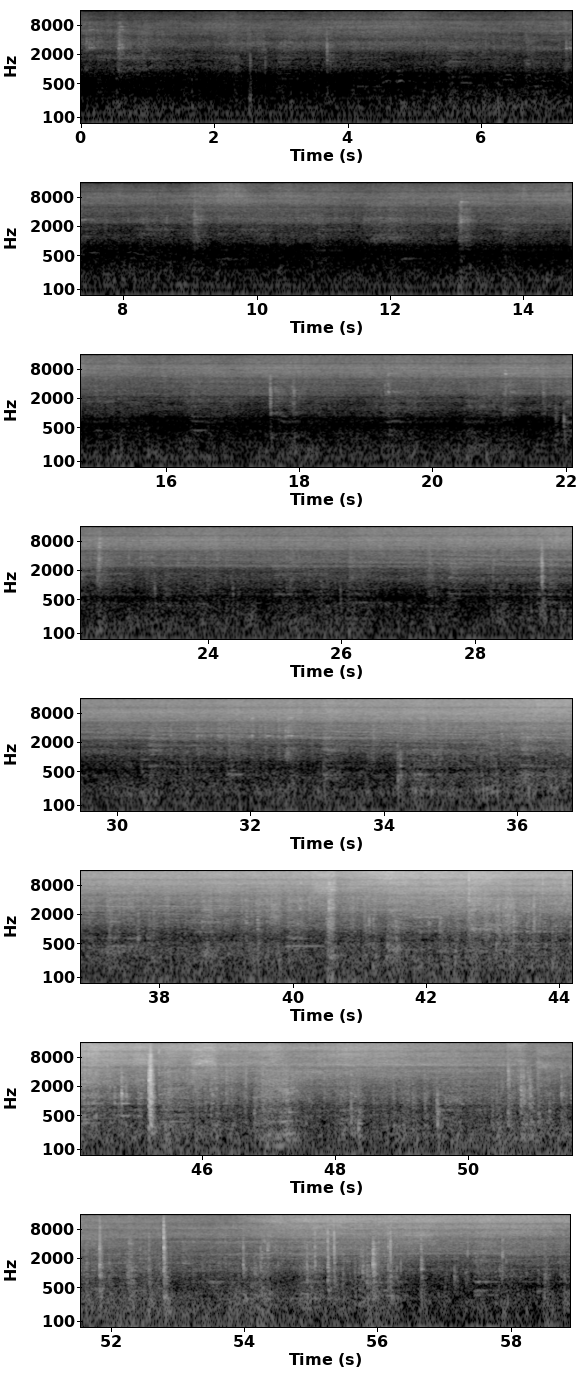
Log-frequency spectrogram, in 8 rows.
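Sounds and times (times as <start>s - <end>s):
steam locomotive hissing: 0.0s - 58.9s.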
